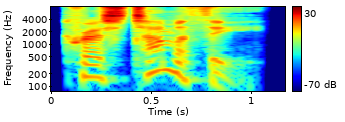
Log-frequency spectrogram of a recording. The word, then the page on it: chrestomathy: British English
